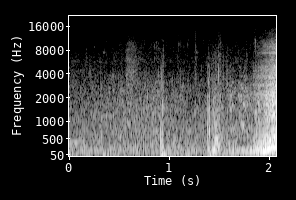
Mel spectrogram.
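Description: A motorcycle engine starts up.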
